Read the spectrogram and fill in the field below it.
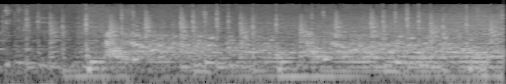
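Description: Several dogs bark repeatedly in a rapid, overlapping chorus, fairly loud, over a steady rumbling background. The barking swells after the first second and keeps going without pause.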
